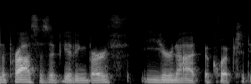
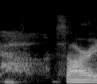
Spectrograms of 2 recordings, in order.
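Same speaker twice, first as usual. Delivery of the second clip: mock tearful, crying voice; 3 dB louder than usual. Retelling his partner's apology during labor: imitating someone crying. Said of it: "And she started crying".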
